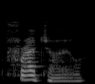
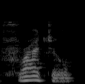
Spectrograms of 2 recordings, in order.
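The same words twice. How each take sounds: First: The ending rhymes with mile. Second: The ending is short, like in bottle. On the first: "end with a sound that rhymes with mile" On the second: "the ending is much shorter, like the end of bottle"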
